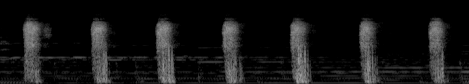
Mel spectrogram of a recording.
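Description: Seven strong, sharp sniffs through the nostrils, done as a breathing exercise while pulling the belly in, each a short hissy burst, evenly spaced in a steady rhythm of about one every two-thirds of a second, with no talking.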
